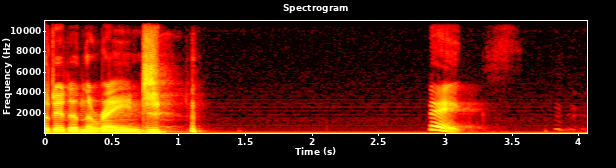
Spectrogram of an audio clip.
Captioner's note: laughs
